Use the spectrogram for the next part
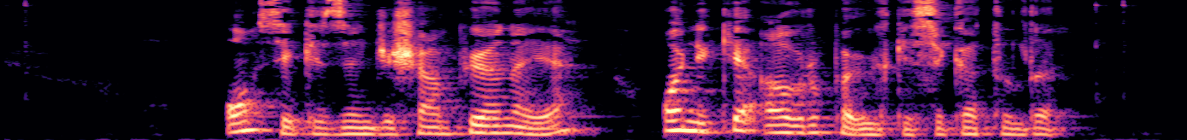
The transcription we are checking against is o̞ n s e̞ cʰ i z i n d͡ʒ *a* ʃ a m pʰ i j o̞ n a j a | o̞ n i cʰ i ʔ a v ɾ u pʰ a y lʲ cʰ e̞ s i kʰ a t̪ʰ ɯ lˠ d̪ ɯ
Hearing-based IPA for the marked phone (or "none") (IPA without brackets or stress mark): i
